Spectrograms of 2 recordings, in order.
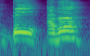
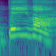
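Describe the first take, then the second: First: The e and a are split into two vowels. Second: The ea is said as one vowel sound. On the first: The speaker calls it wrong. "we don't say be other. That doesn't sound right" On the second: The speaker calls it right. "E A is a vowel team"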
